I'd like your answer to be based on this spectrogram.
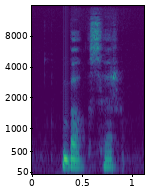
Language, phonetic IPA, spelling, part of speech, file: Polish, [ˈbɔksɛr], bokser, noun, LL-Q809 (pol)-bokser.wav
